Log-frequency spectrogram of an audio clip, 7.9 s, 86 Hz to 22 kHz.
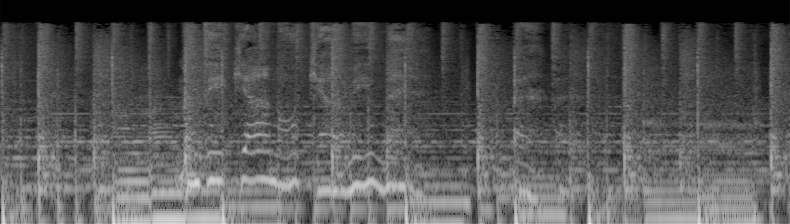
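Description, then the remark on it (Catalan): A loud, full-band Italian pop song, the original Italian version of a song then number one in Italy, plays steadily throughout, with a sung female vocal melody over driving drums, bass and keyboards. “nosaltres el que escoltarem és la versió original en italià, perquè en aquests moments és número 1 a Itàlia”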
